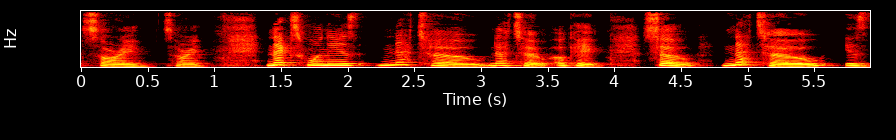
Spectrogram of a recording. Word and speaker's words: Netto: sorry next one is Neto Neto okay so Neto is Double T yeah Neto is Double T but we don't say Netto we say Neto Neto Neto Neto is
